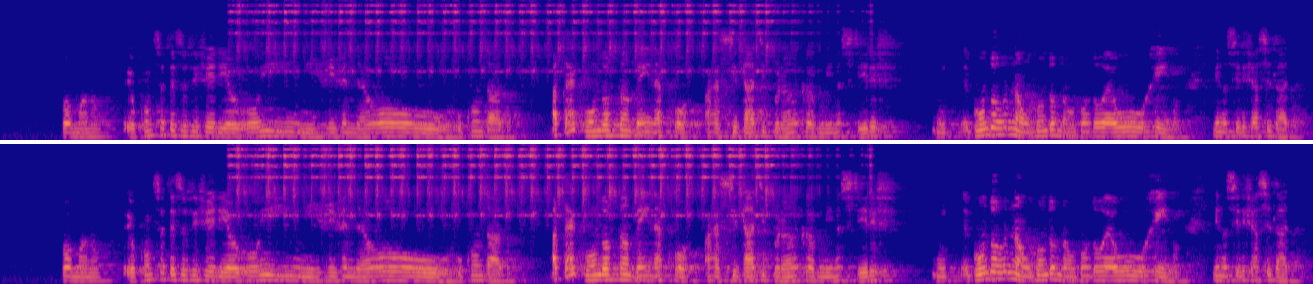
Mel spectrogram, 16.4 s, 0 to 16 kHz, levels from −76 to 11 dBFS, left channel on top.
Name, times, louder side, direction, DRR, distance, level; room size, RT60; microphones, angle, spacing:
voice 1, 0.8-1.3 1.5-6.3 6.9-11.1 11.6-14.7 15.2-16.1, right 1 dB, 70° right, 1 dB, 3.3 m, -24 dB
sound 1, 2.8-10.5 10.8-10.9, right 7 dB, 40° right, 1.3 m, -27 dB
28.0 x 27.5 x 5.0 m, 0.78 s
head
